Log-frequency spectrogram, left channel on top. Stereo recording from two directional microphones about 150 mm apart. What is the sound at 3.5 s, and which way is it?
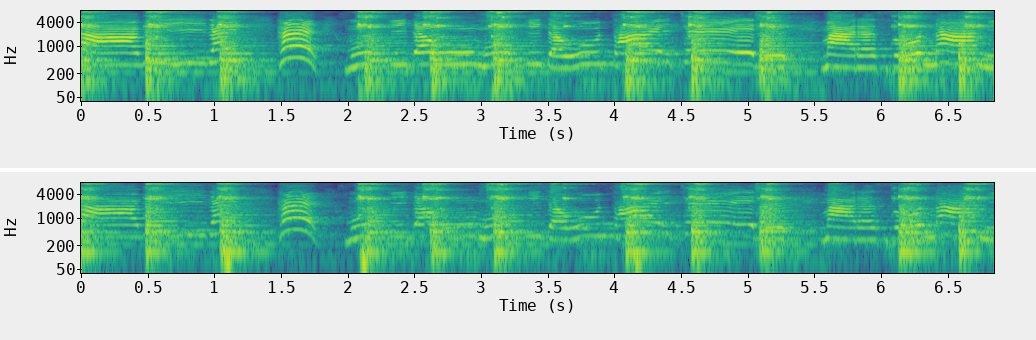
Music, 30° left (ahead or behind).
